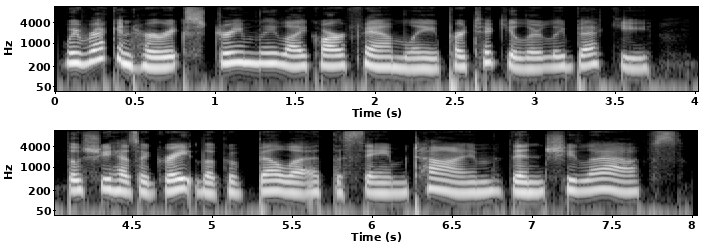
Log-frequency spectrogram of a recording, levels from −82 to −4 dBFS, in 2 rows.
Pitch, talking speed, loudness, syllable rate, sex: 205 Hz, 180 wpm, -17 LUFS, 4.8 syllables/s, female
